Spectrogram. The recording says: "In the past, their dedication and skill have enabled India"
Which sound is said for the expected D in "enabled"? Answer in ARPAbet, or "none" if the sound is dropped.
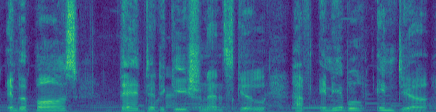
D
